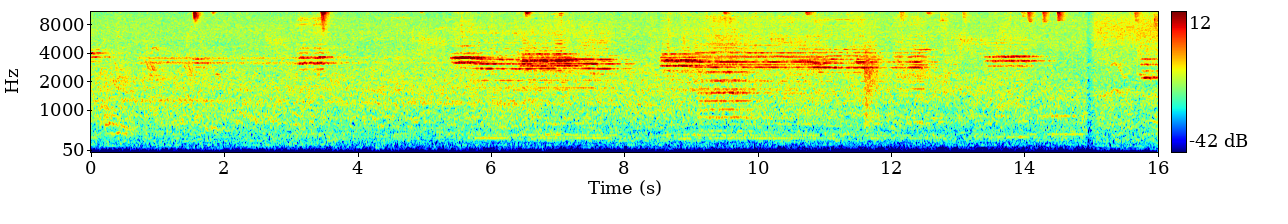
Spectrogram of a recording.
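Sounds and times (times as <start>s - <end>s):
road traffic: 0.0s - 16.0s
vehicle horns blasting: 5.4s - 12.7s.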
